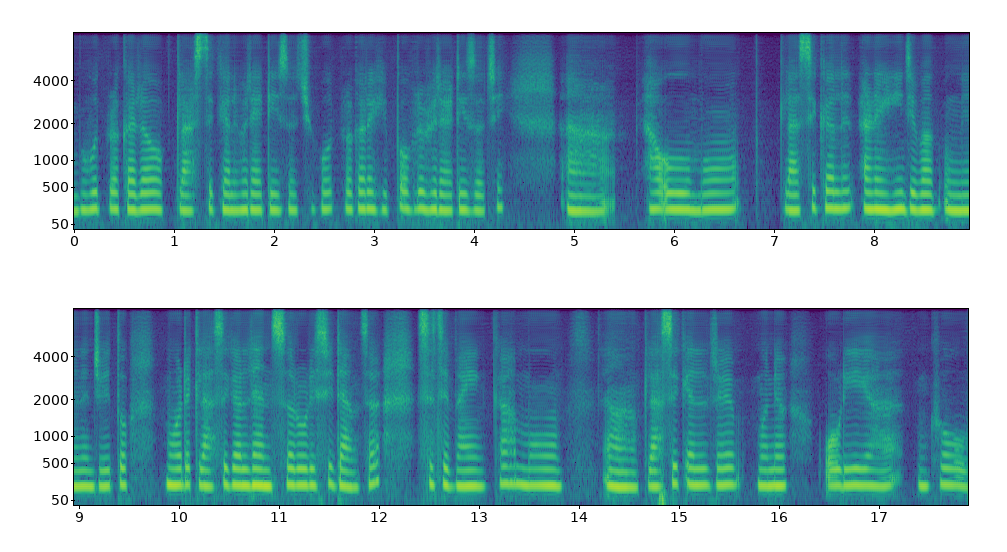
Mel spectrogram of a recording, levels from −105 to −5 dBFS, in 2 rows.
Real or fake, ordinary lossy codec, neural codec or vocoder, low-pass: fake; none; codec, 16 kHz, 0.3 kbps, FocalCodec; none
